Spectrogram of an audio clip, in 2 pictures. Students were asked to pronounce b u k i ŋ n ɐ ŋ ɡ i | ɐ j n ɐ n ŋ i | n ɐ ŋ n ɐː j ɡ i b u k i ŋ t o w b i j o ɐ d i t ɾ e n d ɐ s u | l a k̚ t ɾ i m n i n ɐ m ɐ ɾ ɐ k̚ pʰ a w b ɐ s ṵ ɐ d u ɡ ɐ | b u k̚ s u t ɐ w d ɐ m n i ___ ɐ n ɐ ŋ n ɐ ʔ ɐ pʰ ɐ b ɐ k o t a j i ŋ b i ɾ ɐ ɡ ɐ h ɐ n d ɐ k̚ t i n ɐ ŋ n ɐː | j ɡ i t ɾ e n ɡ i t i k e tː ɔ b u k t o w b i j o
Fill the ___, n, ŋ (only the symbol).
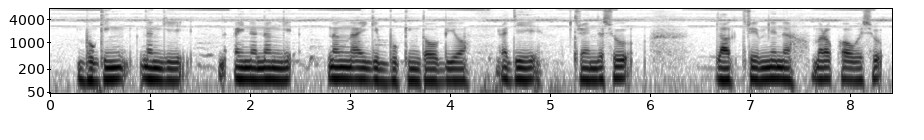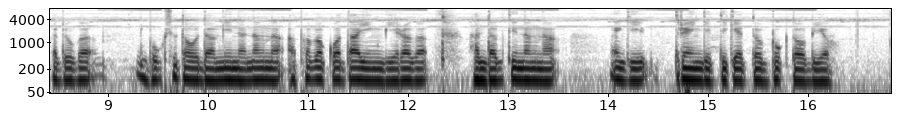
n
